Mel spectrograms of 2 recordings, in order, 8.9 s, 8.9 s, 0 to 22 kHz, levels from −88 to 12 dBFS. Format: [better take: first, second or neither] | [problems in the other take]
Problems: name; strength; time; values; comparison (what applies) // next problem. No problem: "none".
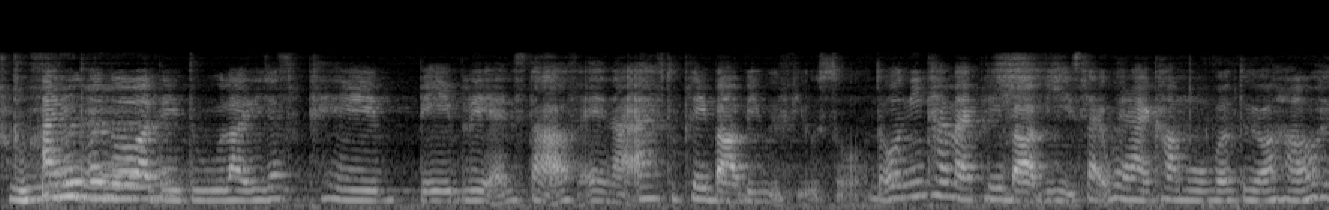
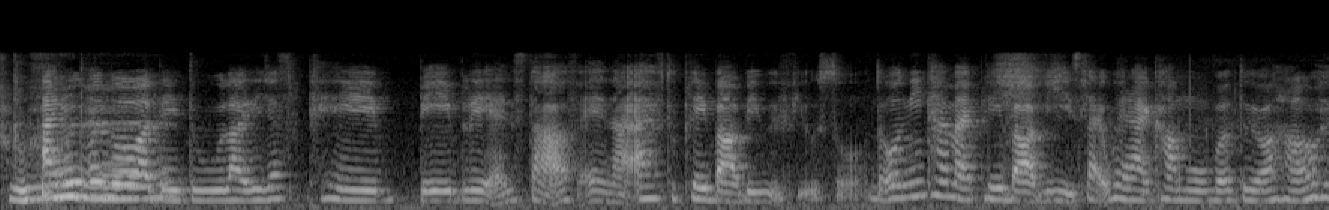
second | room echo; dies away in 1 s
